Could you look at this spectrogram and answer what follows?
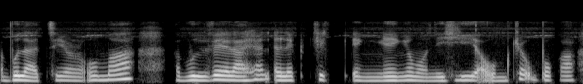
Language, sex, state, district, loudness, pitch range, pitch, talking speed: Mizo, female, Mizoram, Aizawl, -17 LUFS, 185-200 Hz, 195 Hz, 205 wpm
